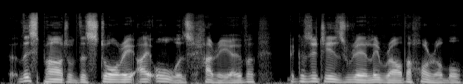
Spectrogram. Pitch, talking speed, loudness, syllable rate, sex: 110 Hz, 195 wpm, -19 LUFS, 6.4 syllables/s, male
